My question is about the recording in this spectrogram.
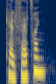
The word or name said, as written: kalfatring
